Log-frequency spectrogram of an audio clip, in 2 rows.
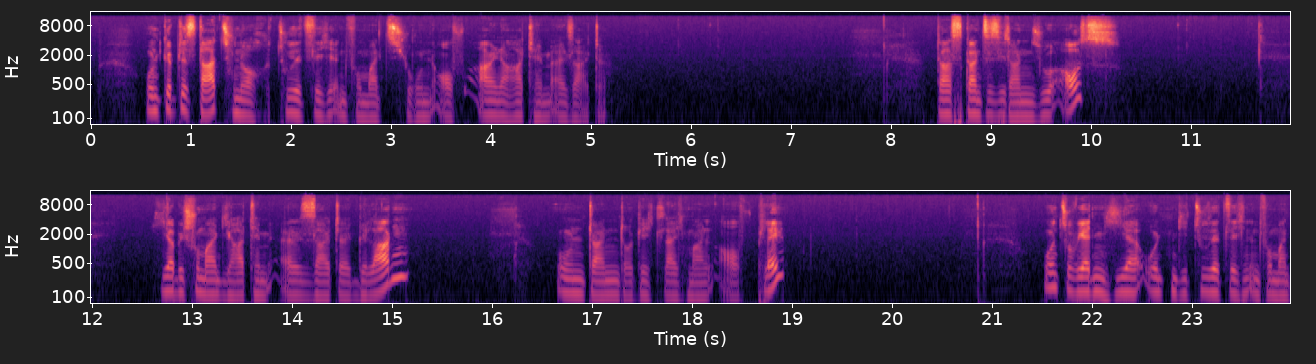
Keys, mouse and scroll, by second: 2.1-4.9 drag, 5.0-6.0 drag, 10.4 click, 17.4 click.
